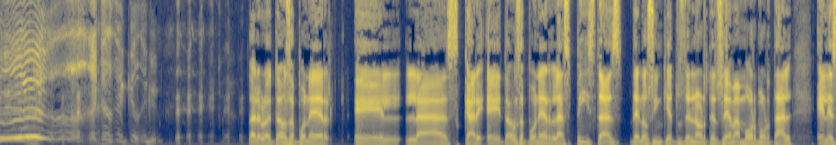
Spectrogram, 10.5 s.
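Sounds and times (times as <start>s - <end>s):
man fake crying on request: 0.0s - 3.2s
speech: 1.6s - 2.5s, 3.1s - 10.4s.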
